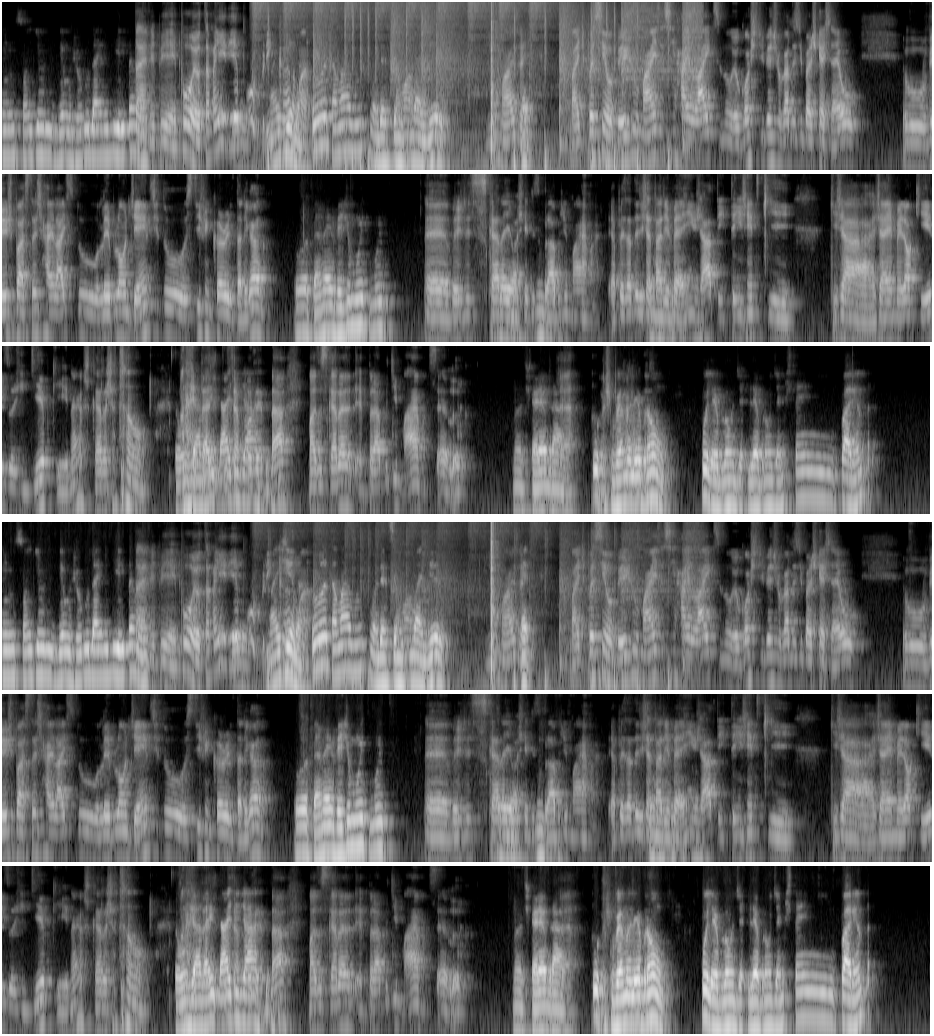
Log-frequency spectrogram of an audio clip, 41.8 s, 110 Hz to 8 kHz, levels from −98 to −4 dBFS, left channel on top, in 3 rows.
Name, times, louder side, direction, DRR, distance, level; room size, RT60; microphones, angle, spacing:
voice 1, 0.0-2.2 3.4-3.7 4.0-6.7 7.8-7.9 18.3-19.7 21.4-21.7 22.0-22.1 23.6-23.9 30.5-32.0 35.6-36.4 36.8-37.9 38.4-40.9, right 4 dB, 80° right, 0.6 m, -28 dB
voice 2, 2.0-4.6 5.9-6.5 7.2-7.9 8.5-12.8 13.1-17.9 20.3-26.1 26.4-34.8 36.2-36.5 36.7-37.5, left 3 dB, 30° left, 0.9 m, -37 dB
sound 1, 3.7-10.5, left 5 dB, 85° left, 0.5 m, -39 dB
sound 2, 5.0-10.4, right 3 dB, 25° right, 0.8 m, -43 dB
14.5 x 5.7 x 4.0 m
head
